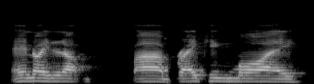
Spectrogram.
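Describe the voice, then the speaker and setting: This man has a New Zealand accent and a fairly high pitch. He speaks at a very slow pace. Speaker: adventure tourism company founder, tetraplegic. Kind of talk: interview talk to online group. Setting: video call. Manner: casual, hesitant with fillers.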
